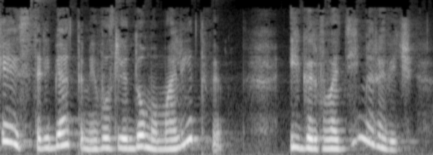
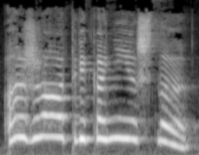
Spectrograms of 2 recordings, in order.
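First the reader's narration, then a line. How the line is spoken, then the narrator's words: Eager impatient boy shouting. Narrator (Russian): бойко выкрикнул рыжеволосый и всегда нетерпеливый 12-летний Славик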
